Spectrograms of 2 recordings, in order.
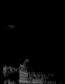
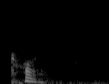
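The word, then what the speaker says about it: קול: 히브리어 콜이. 히브리어 발음이 콜이. 우리가 부른다 할 때 콜라. 발음이 똑같네.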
